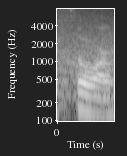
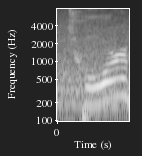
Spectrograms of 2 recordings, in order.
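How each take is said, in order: First: The name begins with a TH sound. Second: The name begins with a plain T sound. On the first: The speaker calls it wrong. "I called him Thor" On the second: The speaker calls it right. "his name's pronounced Tor"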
